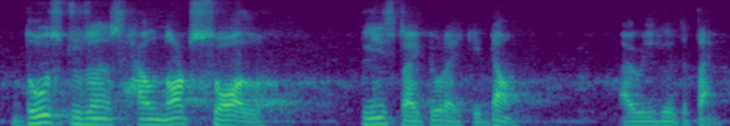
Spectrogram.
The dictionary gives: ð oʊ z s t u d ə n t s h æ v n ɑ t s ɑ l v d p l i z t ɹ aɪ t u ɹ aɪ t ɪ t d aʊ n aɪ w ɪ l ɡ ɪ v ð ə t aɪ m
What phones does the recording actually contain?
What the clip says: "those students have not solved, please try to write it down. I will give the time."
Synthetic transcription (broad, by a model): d oʊ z s t u d ə n t s h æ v n ɑ t s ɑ l d p l i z t ɹ aɪ t u ɹ aɪ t ɪ t d aʊ n aɪ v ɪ l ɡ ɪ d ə t aɪ m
